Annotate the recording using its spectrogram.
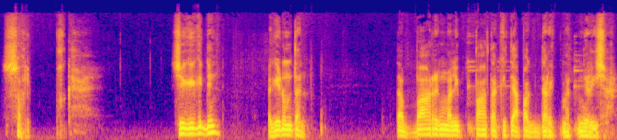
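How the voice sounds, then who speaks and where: A man's voice: lowish voice, unhurried, long pauses, breathy edge, no room sound, clean studio sound. A man acting a lovesick, jealous young suitor in an Ilocano radio drama. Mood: determined.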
